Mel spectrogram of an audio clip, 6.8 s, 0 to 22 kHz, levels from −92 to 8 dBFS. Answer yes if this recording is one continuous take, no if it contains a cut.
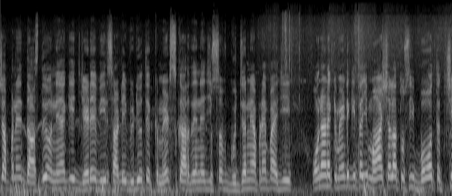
no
